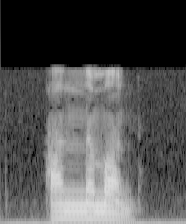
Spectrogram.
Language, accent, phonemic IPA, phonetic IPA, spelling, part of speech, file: Armenian, Eastern Armenian, /ɑnnəˈmɑn/, [ɑnːəmɑ́n], աննման, adjective / adverb, Hy-աննման.ogg
- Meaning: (adjective) 1. unlike, dissimilar, different 2. unmatched, inimitable, unparalleled, incomparable; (adverb) incomparably, matchlessly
